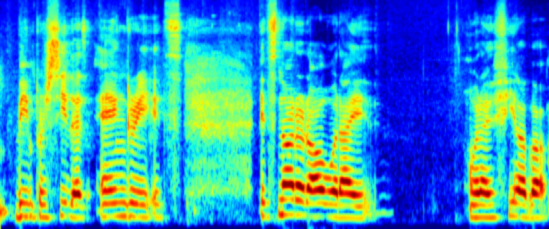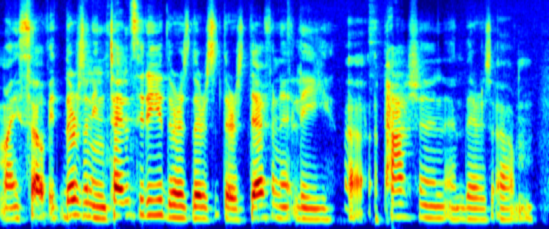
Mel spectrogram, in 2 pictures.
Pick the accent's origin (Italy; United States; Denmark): Italy; English is a second language; moved away as an adult; also born or lived in London; I grew up in Italy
